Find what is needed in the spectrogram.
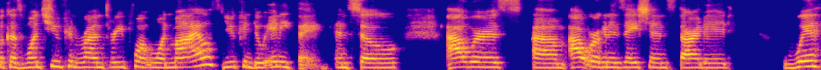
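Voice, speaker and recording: Her tone bright and sharp, a woman speaks in a medium pitch at a fairly slow pace. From Brooklyn, New York (Brownsville). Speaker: community organization co-founder. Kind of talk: panel discussion.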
